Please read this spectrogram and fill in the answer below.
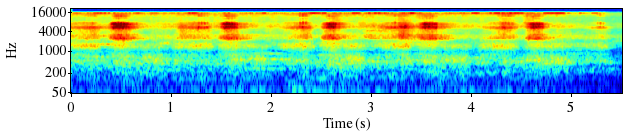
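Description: Rapid breathing with a high, whistling musical wheeze as the child breathes out, about 58 breaths a minute.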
